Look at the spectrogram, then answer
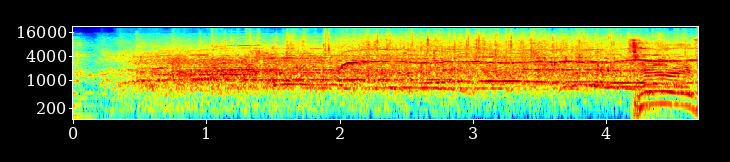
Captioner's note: audience cheering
